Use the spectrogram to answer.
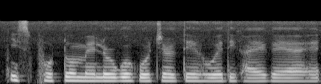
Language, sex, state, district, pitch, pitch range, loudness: Hindi, male, Himachal Pradesh, Shimla, 160 Hz, 155-165 Hz, -15 LUFS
